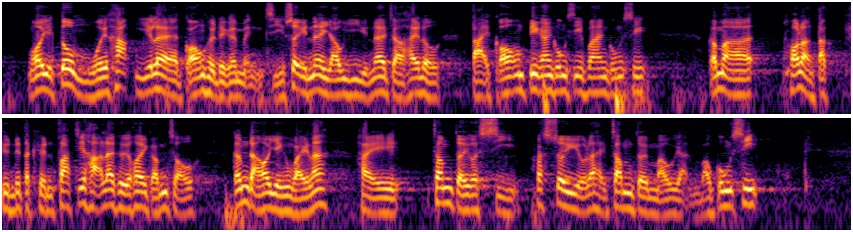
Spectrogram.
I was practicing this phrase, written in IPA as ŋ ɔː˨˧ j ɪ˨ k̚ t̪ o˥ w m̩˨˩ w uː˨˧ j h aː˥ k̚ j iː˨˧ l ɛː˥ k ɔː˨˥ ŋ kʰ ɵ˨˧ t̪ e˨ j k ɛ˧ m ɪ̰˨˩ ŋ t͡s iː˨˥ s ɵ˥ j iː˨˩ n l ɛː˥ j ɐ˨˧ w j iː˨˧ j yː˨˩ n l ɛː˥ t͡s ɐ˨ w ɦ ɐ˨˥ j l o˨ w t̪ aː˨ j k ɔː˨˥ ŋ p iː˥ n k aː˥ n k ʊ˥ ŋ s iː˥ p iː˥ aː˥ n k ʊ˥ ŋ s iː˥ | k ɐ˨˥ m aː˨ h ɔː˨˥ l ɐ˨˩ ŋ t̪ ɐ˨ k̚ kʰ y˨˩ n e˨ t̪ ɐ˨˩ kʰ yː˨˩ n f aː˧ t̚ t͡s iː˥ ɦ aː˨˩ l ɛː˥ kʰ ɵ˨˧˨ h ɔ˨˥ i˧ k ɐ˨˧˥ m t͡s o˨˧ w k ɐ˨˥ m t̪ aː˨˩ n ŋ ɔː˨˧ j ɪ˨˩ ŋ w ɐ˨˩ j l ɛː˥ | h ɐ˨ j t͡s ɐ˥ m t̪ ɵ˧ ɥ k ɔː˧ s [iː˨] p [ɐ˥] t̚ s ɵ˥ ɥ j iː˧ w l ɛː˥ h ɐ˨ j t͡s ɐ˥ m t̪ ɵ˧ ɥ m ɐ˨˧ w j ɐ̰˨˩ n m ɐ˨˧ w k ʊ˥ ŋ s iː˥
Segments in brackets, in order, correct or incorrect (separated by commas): correct, correct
